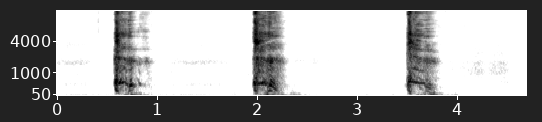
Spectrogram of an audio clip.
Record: three_cough_length: 4.7 s
three_cough_amplitude: 16315
three_cough_signal_mean_std_ratio: 0.32
survey_phase: alpha (2021-03-01 to 2021-08-12)
age: 45-64
gender: Male
wearing_mask: 'No'
symptom_none: true
smoker_status: Never smoked
respiratory_condition_asthma: false
respiratory_condition_other: false
recruitment_source: REACT
submission_delay: 1 day
covid_test_result: Negative
covid_test_method: RT-qPCR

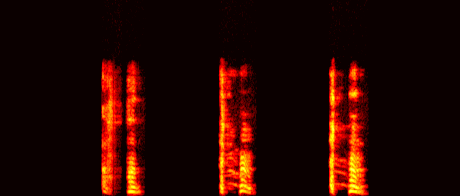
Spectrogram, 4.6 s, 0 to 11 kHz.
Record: three_cough_length: 4.6 s
three_cough_amplitude: 25496
three_cough_signal_mean_std_ratio: 0.24
survey_phase: beta (2021-08-13 to 2022-03-07)
age: 18-44
gender: Female
wearing_mask: 'No'
symptom_none: true
smoker_status: Never smoked
respiratory_condition_asthma: false
respiratory_condition_other: false
recruitment_source: REACT
submission_delay: 1 day
covid_test_result: Negative
covid_test_method: RT-qPCR
influenza_a_test_result: Unknown/Void
influenza_b_test_result: Unknown/Void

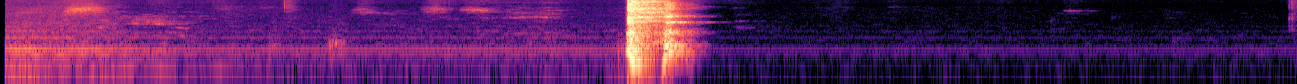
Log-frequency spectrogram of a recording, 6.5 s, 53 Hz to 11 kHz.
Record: cough_length: 6.5 s
cough_amplitude: 32768
cough_signal_mean_std_ratio: 0.18
survey_phase: beta (2021-08-13 to 2022-03-07)
age: 65+
gender: Male
wearing_mask: 'No'
symptom_none: true
smoker_status: Ex-smoker
respiratory_condition_asthma: false
respiratory_condition_other: false
recruitment_source: REACT
submission_delay: 1 day
covid_test_result: Negative
covid_test_method: RT-qPCR
influenza_a_test_result: Negative
influenza_b_test_result: Negative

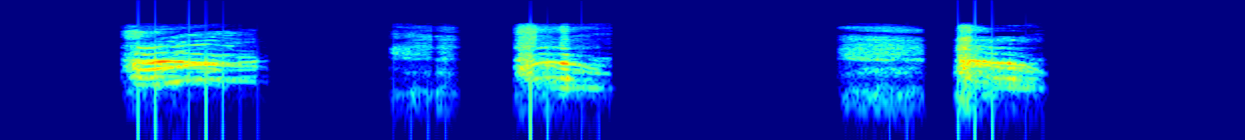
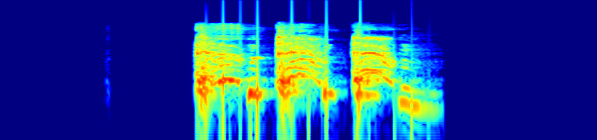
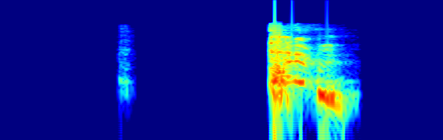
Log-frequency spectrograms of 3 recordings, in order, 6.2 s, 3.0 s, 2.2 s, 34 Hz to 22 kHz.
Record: exhalation_length: 6.2 s
exhalation_amplitude: 14147
exhalation_signal_mean_std_ratio: 0.36
three_cough_length: 3.0 s
three_cough_amplitude: 29019
three_cough_signal_mean_std_ratio: 0.45
cough_length: 2.2 s
cough_amplitude: 29471
cough_signal_mean_std_ratio: 0.3
survey_phase: beta (2021-08-13 to 2022-03-07)
age: 18-44
gender: Female
wearing_mask: 'No'
symptom_sore_throat: true
symptom_onset: 6 days
smoker_status: Ex-smoker
respiratory_condition_asthma: true
respiratory_condition_other: false
recruitment_source: REACT
submission_delay: 0 days
covid_test_result: Negative
covid_test_method: RT-qPCR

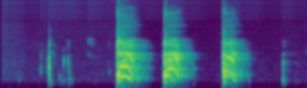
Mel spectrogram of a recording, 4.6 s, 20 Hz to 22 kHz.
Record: three_cough_length: 4.6 s
three_cough_amplitude: 32682
three_cough_signal_mean_std_ratio: 0.37
survey_phase: alpha (2021-03-01 to 2021-08-12)
age: 18-44
gender: Male
wearing_mask: 'No'
symptom_none: true
smoker_status: Never smoked
respiratory_condition_asthma: false
respiratory_condition_other: false
recruitment_source: REACT
submission_delay: 1 day
covid_test_result: Negative
covid_test_method: RT-qPCR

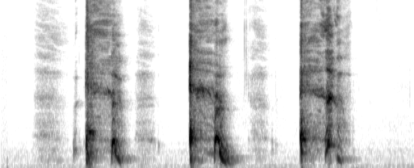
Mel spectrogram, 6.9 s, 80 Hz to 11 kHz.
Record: three_cough_length: 6.9 s
three_cough_amplitude: 28359
three_cough_signal_mean_std_ratio: 0.34
survey_phase: beta (2021-08-13 to 2022-03-07)
age: 45-64
gender: Female
wearing_mask: 'No'
symptom_cough_any: true
symptom_runny_or_blocked_nose: true
symptom_shortness_of_breath: true
symptom_sore_throat: true
symptom_fatigue: true
symptom_other: true
smoker_status: Never smoked
respiratory_condition_asthma: true
respiratory_condition_other: false
recruitment_source: Test and Trace
submission_delay: 1 day
covid_test_result: Positive
covid_test_method: ePCR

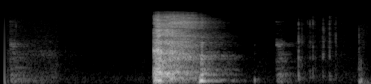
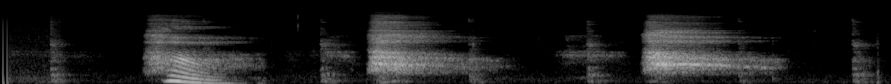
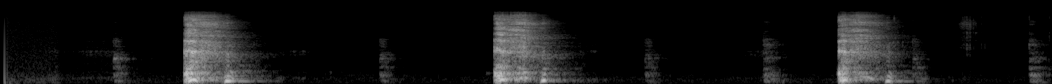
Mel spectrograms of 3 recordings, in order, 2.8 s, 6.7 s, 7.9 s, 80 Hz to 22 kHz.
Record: cough_length: 2.8 s
cough_amplitude: 20652
cough_signal_mean_std_ratio: 0.3
exhalation_length: 6.7 s
exhalation_amplitude: 7759
exhalation_signal_mean_std_ratio: 0.44
three_cough_length: 7.9 s
three_cough_amplitude: 17185
three_cough_signal_mean_std_ratio: 0.27
survey_phase: beta (2021-08-13 to 2022-03-07)
age: 65+
gender: Female
wearing_mask: 'No'
symptom_none: true
smoker_status: Ex-smoker
respiratory_condition_asthma: false
respiratory_condition_other: false
recruitment_source: REACT
submission_delay: 2 days
covid_test_result: Negative
covid_test_method: RT-qPCR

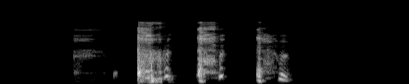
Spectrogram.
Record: three_cough_length: 4.1 s
three_cough_amplitude: 32768
three_cough_signal_mean_std_ratio: 0.28
survey_phase: beta (2021-08-13 to 2022-03-07)
age: 18-44
gender: Female
wearing_mask: 'No'
symptom_none: true
smoker_status: Ex-smoker
respiratory_condition_asthma: false
respiratory_condition_other: false
recruitment_source: REACT
submission_delay: 1 day
covid_test_result: Negative
covid_test_method: RT-qPCR
influenza_a_test_result: Negative
influenza_b_test_result: Negative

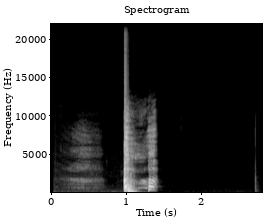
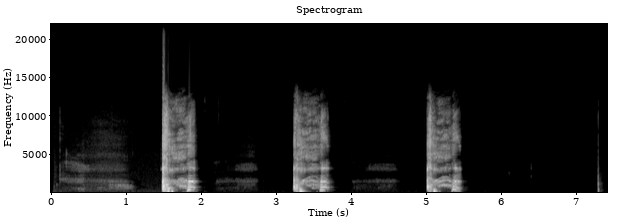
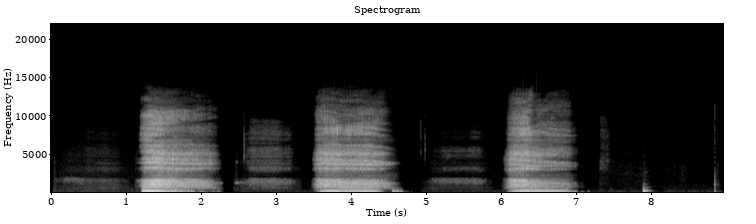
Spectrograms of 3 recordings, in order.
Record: cough_length: 2.8 s
cough_amplitude: 32768
cough_signal_mean_std_ratio: 0.21
three_cough_length: 7.4 s
three_cough_amplitude: 32768
three_cough_signal_mean_std_ratio: 0.24
exhalation_length: 9.0 s
exhalation_amplitude: 25050
exhalation_signal_mean_std_ratio: 0.44
survey_phase: beta (2021-08-13 to 2022-03-07)
age: 65+
gender: Female
wearing_mask: 'No'
symptom_none: true
smoker_status: Never smoked
respiratory_condition_asthma: false
respiratory_condition_other: false
recruitment_source: REACT
submission_delay: 2 days
covid_test_result: Negative
covid_test_method: RT-qPCR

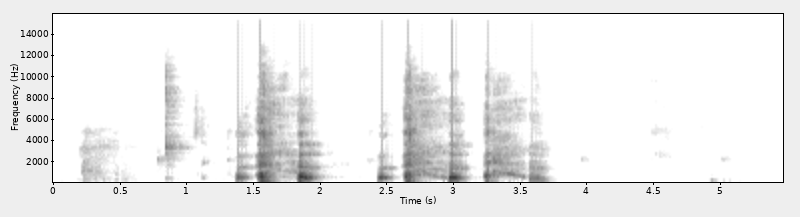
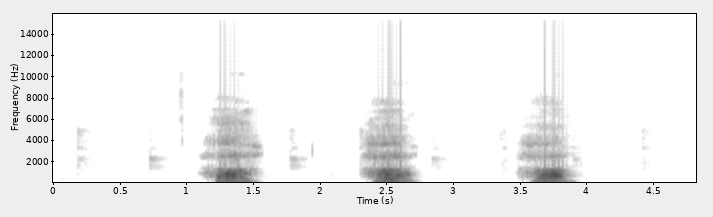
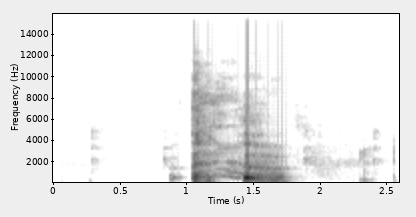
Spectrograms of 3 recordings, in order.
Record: three_cough_length: 5.5 s
three_cough_amplitude: 29159
three_cough_signal_mean_std_ratio: 0.27
exhalation_length: 4.8 s
exhalation_amplitude: 18558
exhalation_signal_mean_std_ratio: 0.29
cough_length: 2.6 s
cough_amplitude: 32768
cough_signal_mean_std_ratio: 0.25
survey_phase: beta (2021-08-13 to 2022-03-07)
age: 45-64
gender: Male
wearing_mask: 'No'
symptom_none: true
smoker_status: Ex-smoker
respiratory_condition_asthma: false
respiratory_condition_other: false
recruitment_source: REACT
submission_delay: 9 days
covid_test_result: Negative
covid_test_method: RT-qPCR
influenza_a_test_result: Negative
influenza_b_test_result: Negative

